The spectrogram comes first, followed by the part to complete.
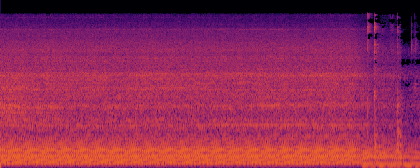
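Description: A basement compressor running: a steady mechanical hum made of many even, level tones. About seven seconds in it gives way to a lower, duller hum.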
